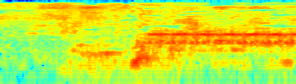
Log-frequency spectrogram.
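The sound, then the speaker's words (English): A telephone rings with a steady electronic tone that starts abruptly partway through and holds at a fairly loud level, with a faint muffled background before it. “The phone is so do I have to turn off my phone for Shabbos?”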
